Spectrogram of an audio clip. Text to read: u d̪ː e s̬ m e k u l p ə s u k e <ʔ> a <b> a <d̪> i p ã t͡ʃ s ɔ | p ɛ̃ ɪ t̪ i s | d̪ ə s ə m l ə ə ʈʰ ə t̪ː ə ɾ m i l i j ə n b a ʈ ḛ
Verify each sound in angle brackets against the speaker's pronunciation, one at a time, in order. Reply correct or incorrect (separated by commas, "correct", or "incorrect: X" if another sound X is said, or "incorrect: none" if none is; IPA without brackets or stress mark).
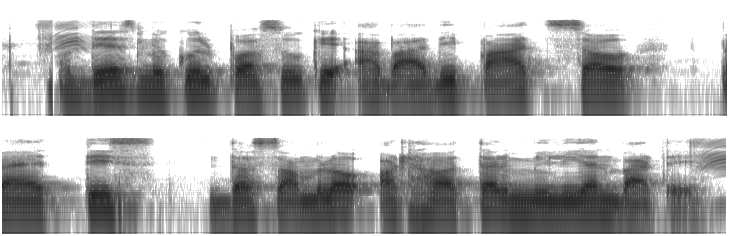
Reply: correct, correct, correct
